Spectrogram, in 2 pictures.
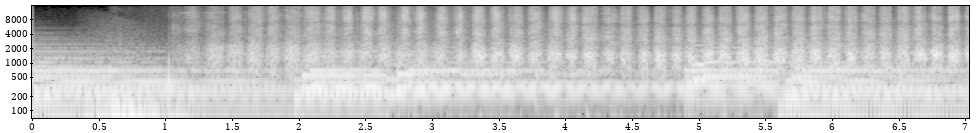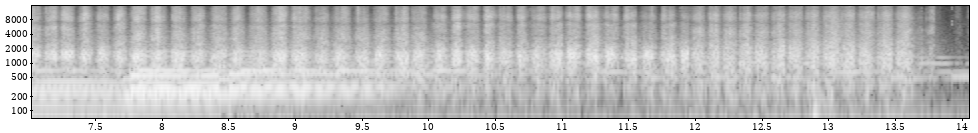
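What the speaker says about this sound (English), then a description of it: "The first brush we're gonna be using is a stiff bristle brush to clean the soles." Stiff bristle brush scrubbing the soles of suede Nike SB sneakers with cleaning solution, continuous loud rapid back-and-forth scrubbing close up for the whole stretch, with a steady tonal hum underneath.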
